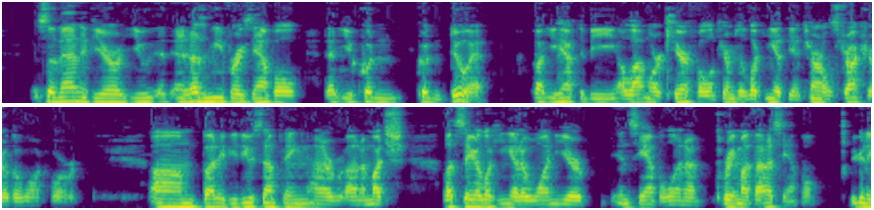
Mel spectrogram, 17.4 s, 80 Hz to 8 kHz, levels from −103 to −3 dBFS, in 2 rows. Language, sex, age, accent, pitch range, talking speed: Polish, male, 50-69, American, 110-130 Hz, 235 wpm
